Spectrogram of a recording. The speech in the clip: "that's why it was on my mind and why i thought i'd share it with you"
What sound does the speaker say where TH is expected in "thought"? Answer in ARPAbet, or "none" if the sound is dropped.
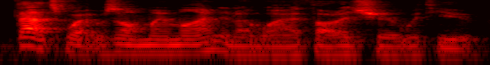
TH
